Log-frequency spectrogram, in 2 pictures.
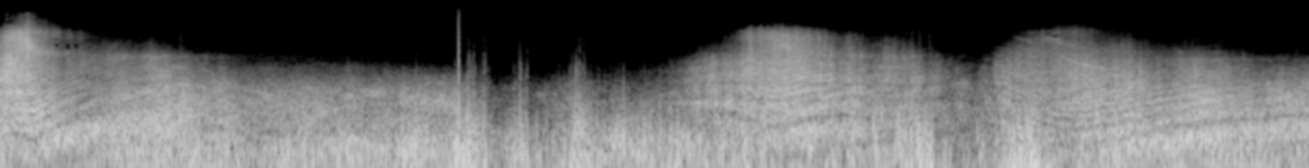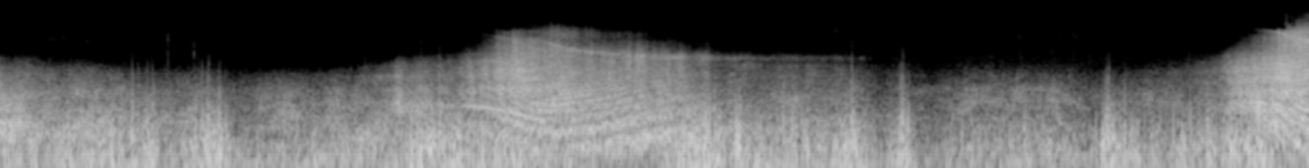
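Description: Racing airplanes flying low past, one after another: about four passes, each swelling up and dying away. On the later ones the engine pitch drops as the plane goes by.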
